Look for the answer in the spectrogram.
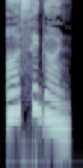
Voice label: "ಆಸೆಗಾಣ್", Kannada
